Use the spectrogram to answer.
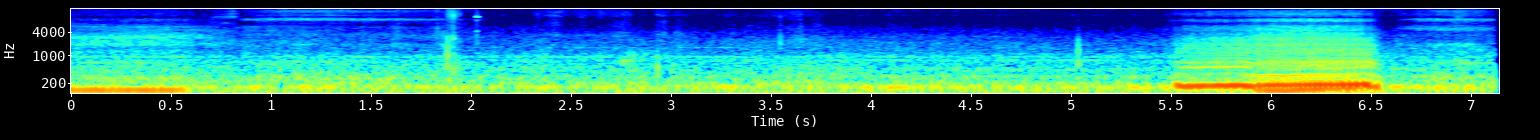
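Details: Staffie Twyla sleeping with tongue out, breathing quietly with two brief low snoring sounds, one short and one louder; snoring.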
